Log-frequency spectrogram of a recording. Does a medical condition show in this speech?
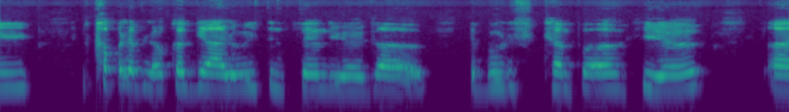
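Yes: cerebral palsy; childhood speech therapy.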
